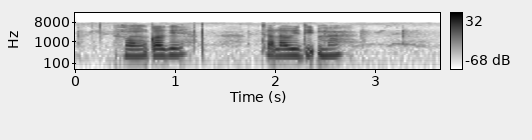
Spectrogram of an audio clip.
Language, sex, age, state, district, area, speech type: Santali, female, 18-30, West Bengal, Purulia, rural, spontaneous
